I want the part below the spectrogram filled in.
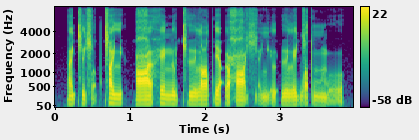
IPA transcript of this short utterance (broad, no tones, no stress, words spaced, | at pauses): acʰɨçḛtˤcʰɨlʲ | ʕɐhe nucʰɨ lotˤɾʲuʔɵħ ʕḛça̰ʎḛlʔɨl eɟutˤmːo̰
